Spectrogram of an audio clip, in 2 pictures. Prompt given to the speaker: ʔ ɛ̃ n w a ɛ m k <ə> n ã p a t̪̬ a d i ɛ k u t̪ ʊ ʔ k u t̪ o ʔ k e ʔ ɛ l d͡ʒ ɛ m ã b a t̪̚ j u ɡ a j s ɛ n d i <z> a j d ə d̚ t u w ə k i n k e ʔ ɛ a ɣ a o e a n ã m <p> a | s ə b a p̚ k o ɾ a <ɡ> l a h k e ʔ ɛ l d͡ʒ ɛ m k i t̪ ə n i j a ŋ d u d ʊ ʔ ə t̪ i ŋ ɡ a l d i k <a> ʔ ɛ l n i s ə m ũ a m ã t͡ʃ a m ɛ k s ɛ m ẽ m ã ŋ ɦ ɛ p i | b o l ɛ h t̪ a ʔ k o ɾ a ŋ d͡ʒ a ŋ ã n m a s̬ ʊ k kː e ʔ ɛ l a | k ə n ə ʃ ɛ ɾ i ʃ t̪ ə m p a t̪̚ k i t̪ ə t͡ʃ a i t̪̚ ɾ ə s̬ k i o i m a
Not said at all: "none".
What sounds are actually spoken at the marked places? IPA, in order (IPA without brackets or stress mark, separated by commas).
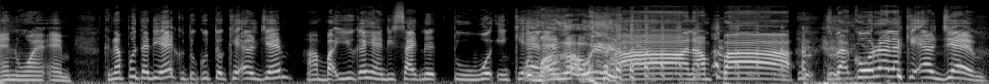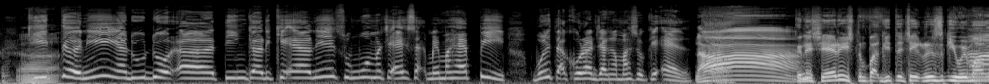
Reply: ə, s, p, ŋ, e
